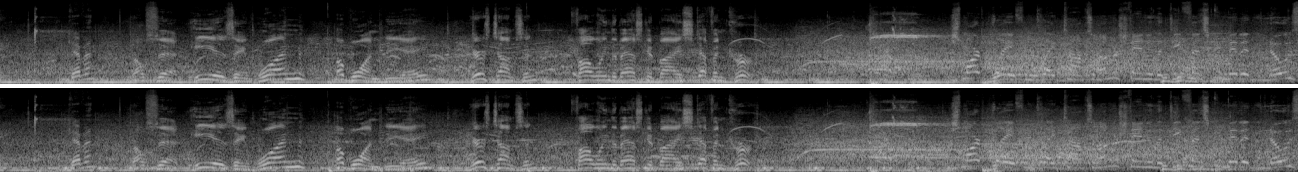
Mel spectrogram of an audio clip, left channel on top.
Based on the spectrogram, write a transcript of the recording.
Kevin? Well said. He is a 1 of 1, D.A. Here's Thompson following the basket by Stephen Curry. Smart play from Klay Thompson, understanding the defense committed, knows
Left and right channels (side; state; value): both; normal; correlation 0.47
